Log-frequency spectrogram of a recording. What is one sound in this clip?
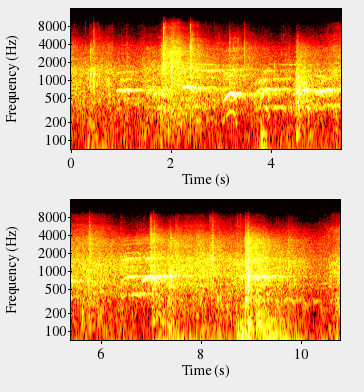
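Players shout to each other across the rink.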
